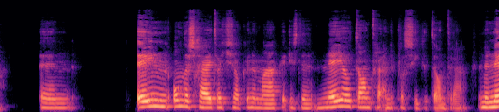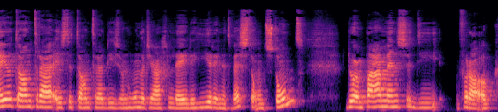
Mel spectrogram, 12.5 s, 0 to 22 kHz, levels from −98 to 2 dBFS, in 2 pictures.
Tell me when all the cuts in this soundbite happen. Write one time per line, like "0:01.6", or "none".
0:05.9

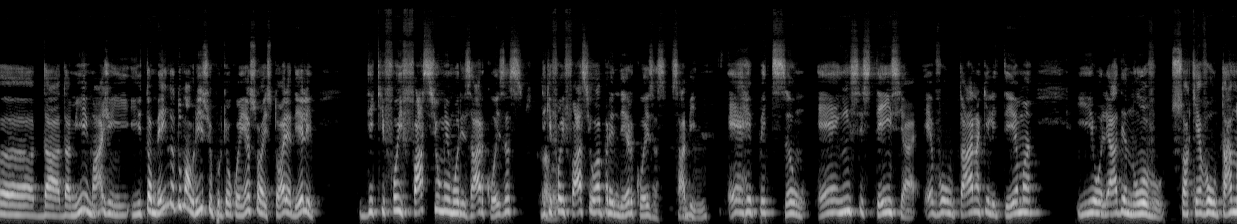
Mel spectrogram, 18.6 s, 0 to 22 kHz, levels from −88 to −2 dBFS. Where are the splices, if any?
0:10.7

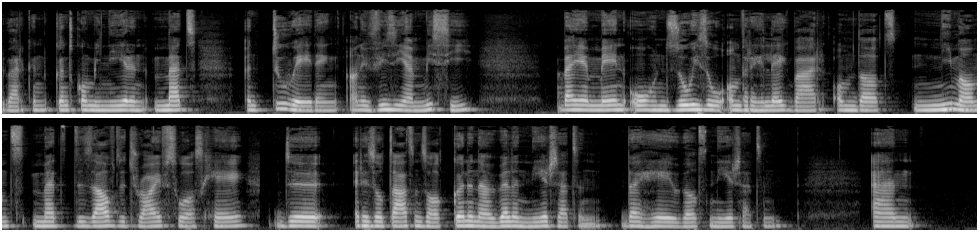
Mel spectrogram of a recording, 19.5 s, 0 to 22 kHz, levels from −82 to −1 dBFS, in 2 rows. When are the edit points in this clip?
0:05.6
0:12.3
0:18.3

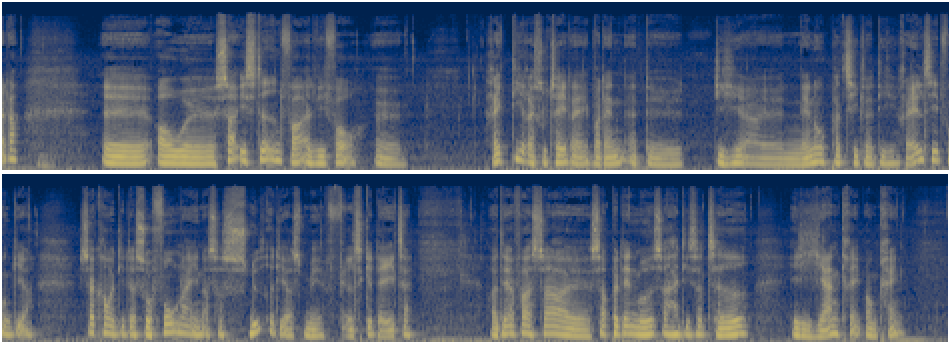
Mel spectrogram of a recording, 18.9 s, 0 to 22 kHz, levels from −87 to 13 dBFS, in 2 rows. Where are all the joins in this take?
none

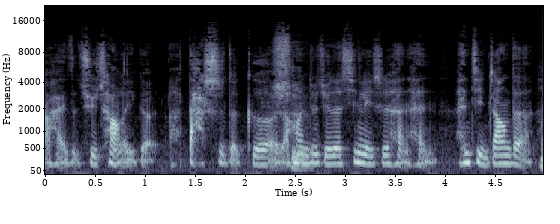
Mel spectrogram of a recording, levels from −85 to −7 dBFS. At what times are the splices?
none

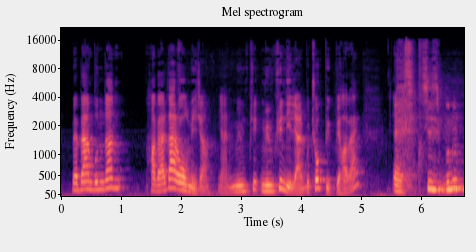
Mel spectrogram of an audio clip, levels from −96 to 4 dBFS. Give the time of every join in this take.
0:05.4

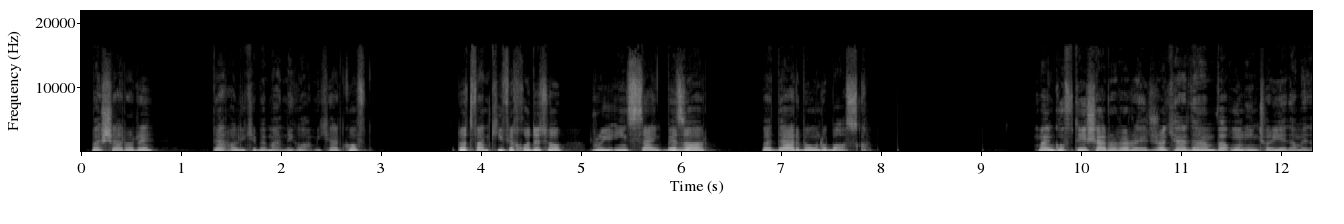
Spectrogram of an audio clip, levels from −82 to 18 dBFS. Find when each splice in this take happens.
none

